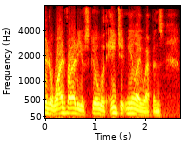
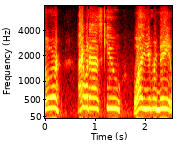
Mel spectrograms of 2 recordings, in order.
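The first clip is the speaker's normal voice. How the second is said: put-on female voice, much higher; 12 semitones higher than usual. Recounting a scene, the speaker voices Moondragon addressing Thor, bad Moondragon voice. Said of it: "that's not a good Moondragon voice".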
